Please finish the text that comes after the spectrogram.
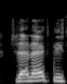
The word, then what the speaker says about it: Gen Xe: Gen Xe sounds like sexy, baby. Whatever. Gen Xe Ooh, rhymes with Gen sexy. X sounds sexy.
